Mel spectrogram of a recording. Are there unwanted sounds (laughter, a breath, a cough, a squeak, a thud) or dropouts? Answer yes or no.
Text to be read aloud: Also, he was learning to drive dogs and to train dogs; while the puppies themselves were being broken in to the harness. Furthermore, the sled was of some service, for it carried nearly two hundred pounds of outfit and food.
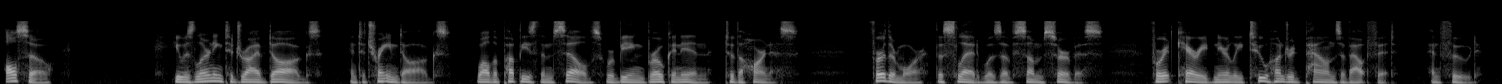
no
